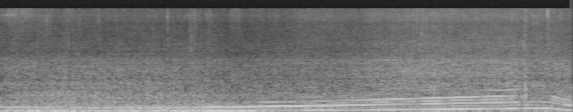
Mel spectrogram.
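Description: A car engine roars close by, rising steadily in pitch as the car speeds up.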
